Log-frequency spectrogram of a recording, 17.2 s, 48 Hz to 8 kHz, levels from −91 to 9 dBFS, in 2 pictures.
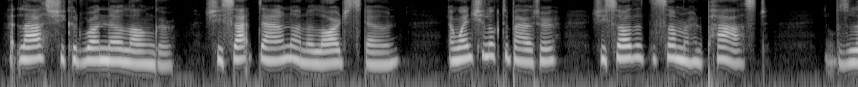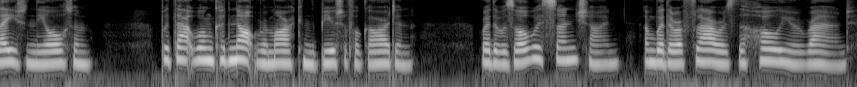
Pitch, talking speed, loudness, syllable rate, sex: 215 Hz, 200 wpm, -20 LUFS, 5.8 syllables/s, female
